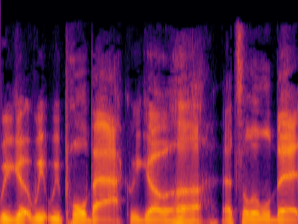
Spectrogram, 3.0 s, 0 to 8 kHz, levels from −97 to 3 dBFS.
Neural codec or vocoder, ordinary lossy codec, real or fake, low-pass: none; MP3, 48 kbps; real; 7.2 kHz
